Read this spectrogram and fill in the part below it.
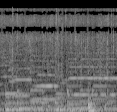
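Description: Leftover pork belly sizzles steadily as it reheats in a kawali, a close, constant frying hiss with faint underlying hum and a couple of small pops.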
